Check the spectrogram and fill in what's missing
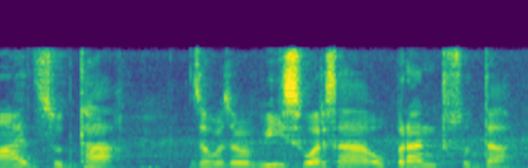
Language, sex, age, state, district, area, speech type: Goan Konkani, male, 18-30, Goa, Ponda, rural, spontaneous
